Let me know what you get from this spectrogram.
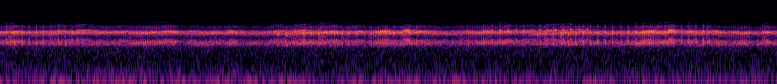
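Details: Many frogs croaking in a spring wetland behind a house, captured live without looping: a dense, unbroken chorus of trilling croaks in two steady bands, middle and high, swelling slightly around the third and fifth seconds.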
